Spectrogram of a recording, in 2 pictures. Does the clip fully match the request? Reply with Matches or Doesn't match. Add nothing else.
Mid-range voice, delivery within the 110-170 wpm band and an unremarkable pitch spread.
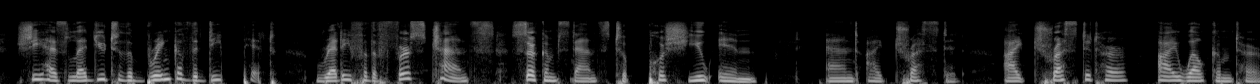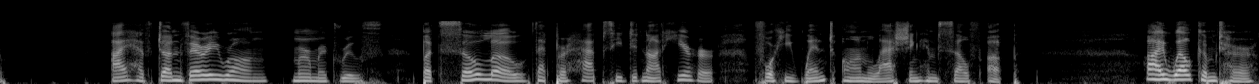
Matches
